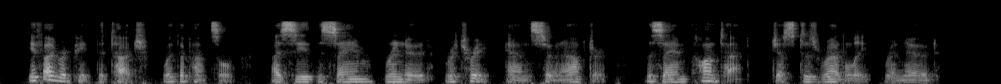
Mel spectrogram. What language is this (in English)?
English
